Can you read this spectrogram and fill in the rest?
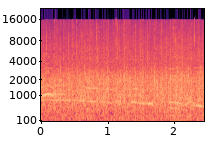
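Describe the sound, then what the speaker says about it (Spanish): Sustained applause from an audience at a tribute ceremony in La Laguna, Canary Islands, honouring a Canarian wrestling (lucha canaria) figure; dense, steady clapping fills the whole moment, close and loud, with faint voices mixed in. "El aplauso de un público"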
